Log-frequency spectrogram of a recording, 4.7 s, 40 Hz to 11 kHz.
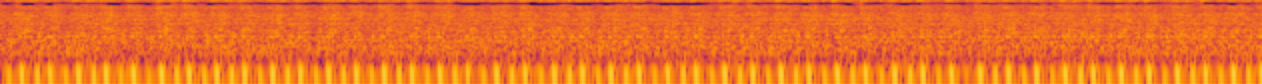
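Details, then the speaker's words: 1973 Ural M66 motorcycle, 6-volt with points ignition, twin exhausts and 948 km, idling with a soft, even thump of about three beats per second. Only intake hiss and exhaust puffs are heard, with no generator or gearbox noise, so the engine is quiet and healthy. "принципе не слышно ничего кроме звука сосо воздуха и выхлопа абсолютная тишина"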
